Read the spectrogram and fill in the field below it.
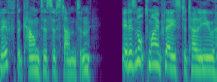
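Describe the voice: Plain reading aloud with ordinary pitch variation. The background is quiet.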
